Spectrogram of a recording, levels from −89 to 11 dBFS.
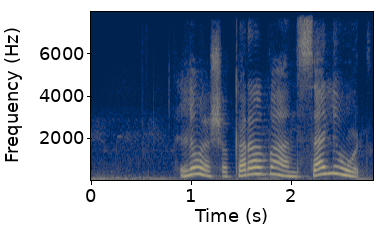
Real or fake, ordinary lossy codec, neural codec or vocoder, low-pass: fake; none; codec, 16 kHz, 1 kbps, X-Codec, HuBERT features, trained on general audio; none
